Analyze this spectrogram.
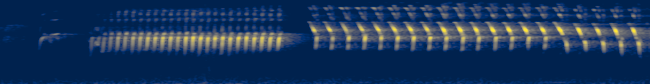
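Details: Canary song played to get other canaries singing in reply: a dense, buzzy rolling trill held for about a second, followed by a quick pulsed trill of repeated bright notes.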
